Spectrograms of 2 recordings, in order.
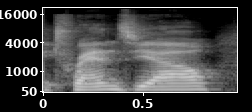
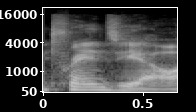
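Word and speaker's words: Transeau: I want to say Transiao, but just a fabulous creative musician, sound designer. So yeah, BT Brian Transiao. I think that's the way you pronounce it.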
